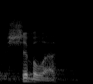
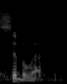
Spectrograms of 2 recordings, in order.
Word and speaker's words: Shibboleth: So they told him to pronounce the word Shibboleth, but Jephthah could not, and instead said Sibboleth.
